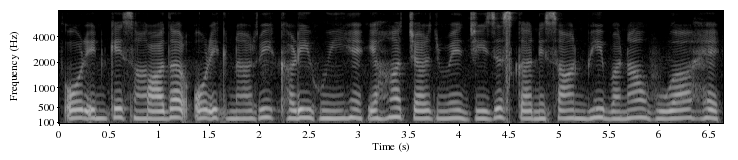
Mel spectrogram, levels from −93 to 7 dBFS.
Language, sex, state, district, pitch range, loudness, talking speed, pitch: Hindi, female, Chhattisgarh, Kabirdham, 200-220 Hz, -29 LUFS, 190 wpm, 205 Hz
